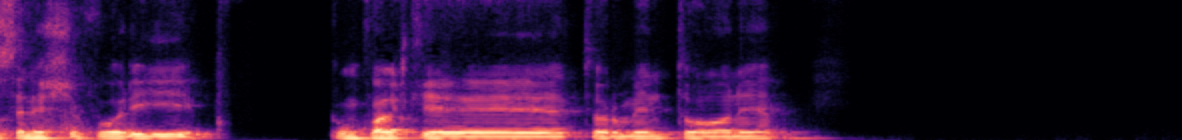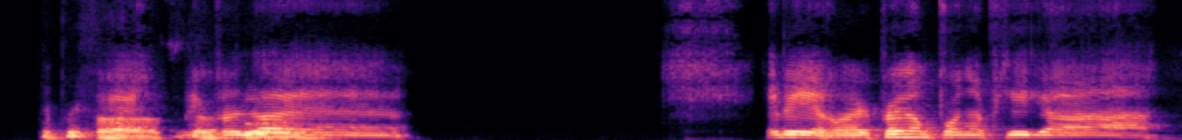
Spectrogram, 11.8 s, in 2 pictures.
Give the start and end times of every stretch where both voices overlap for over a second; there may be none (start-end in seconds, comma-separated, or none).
6.4-7.6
